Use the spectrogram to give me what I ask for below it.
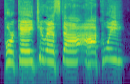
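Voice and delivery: high, loud, slow mock Spanish yell; hammed-up Spanish shout. Streamer shouting at chat in a hammed-up mock Spanish accent. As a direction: bellow it like a TV telenovela.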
